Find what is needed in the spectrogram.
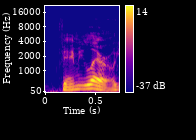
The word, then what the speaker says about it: Famularo: Uh, and from, excuse me, Fam- Famularo. Yeah, I said it right.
